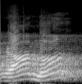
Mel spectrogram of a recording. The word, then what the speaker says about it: राम: is written ra ke akarant ma, mean actually that word pronounced in Sanskrit language Rama, but in Hindi as a halant Ram without a sound Rama, your end of that word letter, last letter in this word, last letter pronunciation as a ma, sound, but here as actual pronunciation is alanta, means a half sound. Ma is a half sound, as a Rama is called pronounced as a make a sound as Ram only.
